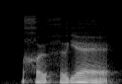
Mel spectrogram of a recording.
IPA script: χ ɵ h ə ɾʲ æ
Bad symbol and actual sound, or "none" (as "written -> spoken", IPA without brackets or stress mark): none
